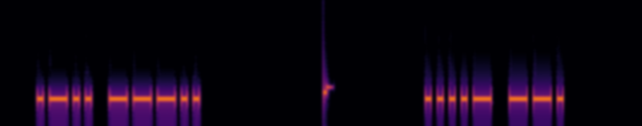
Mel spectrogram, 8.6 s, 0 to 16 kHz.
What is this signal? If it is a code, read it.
Morse code, heard as a keyed tone, about 15 wpm, 700 Hz. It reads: L8 4G
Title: Single-Letter Single-Number 15wpm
